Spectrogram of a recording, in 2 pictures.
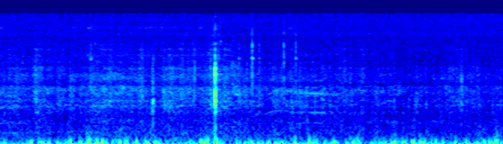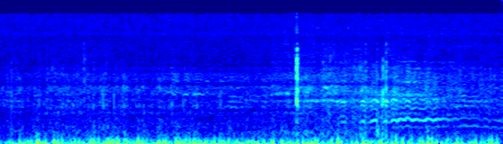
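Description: Bobsled coaster sled running fast down its metal trough track: a steady heavy rumble from the wheels, with wind buffeting the microphone and scattered clicks and knocks as the sled rattles along.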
